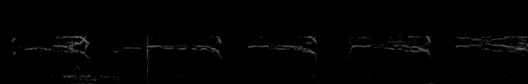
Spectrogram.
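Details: Peregrine falcon young begging while being fed, Toruń, Poland, 30 April 2022: repeated rasping, wavering cries that dip at the end, separated by brief pauses, plus one sharp click.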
